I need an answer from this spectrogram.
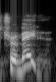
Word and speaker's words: Trevada: Nah, like, nah, it's Trevada. It's Trevada, not Trevada.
